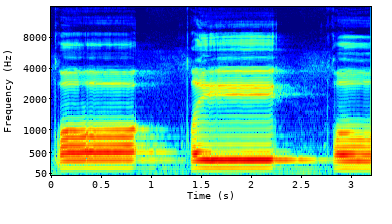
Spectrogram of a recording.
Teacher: تو کھڑی زبر تو، تو کو موٹا کر کے پڑھیں، تا نہ پڑھیں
